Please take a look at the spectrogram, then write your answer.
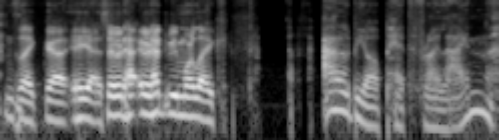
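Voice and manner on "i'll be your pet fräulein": hushed, hissy, sibilant Austrian accent. Showing the other speaker a better version of the voice: high-pitched hissy austrian voice. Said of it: "high pitch and a little bit more, like, hissy or hush".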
